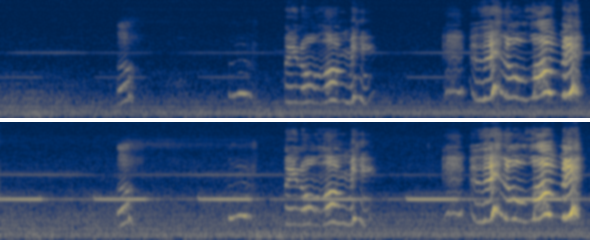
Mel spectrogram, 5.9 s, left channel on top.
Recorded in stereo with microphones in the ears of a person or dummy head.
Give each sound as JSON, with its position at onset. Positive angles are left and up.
{"t": 1.2, "sound": "a child speaking", "side_deg": -15, "distance_m": 0.6}
{"t": 2.9, "sound": "crying", "side_deg": -5, "distance_m": 0.5}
